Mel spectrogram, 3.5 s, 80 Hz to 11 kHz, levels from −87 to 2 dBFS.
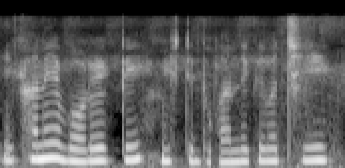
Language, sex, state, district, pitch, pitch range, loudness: Bengali, female, West Bengal, Alipurduar, 240 Hz, 230-255 Hz, -13 LUFS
